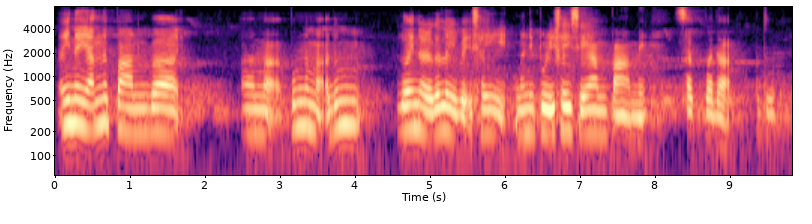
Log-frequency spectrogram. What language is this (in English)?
Manipuri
